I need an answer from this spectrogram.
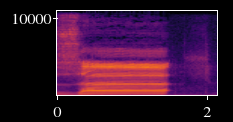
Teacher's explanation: زا جو ہے یہ سخت پڑھنا ہے اور باریک پڑھنا ہے، موٹا بھی نہیں کرنا ہے اور نرم بھی نہیں پڑھنا ہے۔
